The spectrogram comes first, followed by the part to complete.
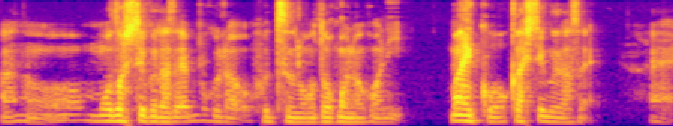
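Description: A man with a Kansai accent speaks at a very fast pace in a somewhat breathy voice at a medium pitch. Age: 20s. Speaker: podcast host. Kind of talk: casual chat. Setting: live stream recording. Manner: animated.

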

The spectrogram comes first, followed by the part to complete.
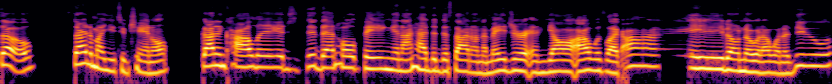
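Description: With an American accent and a normal speaking voice, a woman speaks at a fairly quick pace with ordinary pitch variation. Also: fairly high pitch for a woman. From Michigan, Flint. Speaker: attorney and content creator. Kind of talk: podcast interview.

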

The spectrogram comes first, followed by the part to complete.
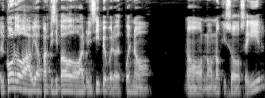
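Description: A man in a Rioplatense accent speaks at a moderate pace with lively intonation. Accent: Rioplatense Spanish (porteño). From Buenos Aires city, Argentina. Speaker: roller skater. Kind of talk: casual chat. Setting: studio.

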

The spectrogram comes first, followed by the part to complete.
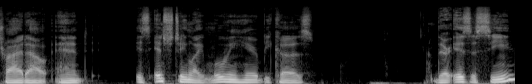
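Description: A man with an American accent and a dark, mellow tone speaks at a moderate pace with ordinary pitch variation and long, frequent pauses. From Sacramento, Northern California. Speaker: rapper. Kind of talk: casual interview chat. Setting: radio studio.

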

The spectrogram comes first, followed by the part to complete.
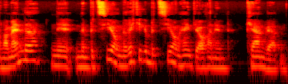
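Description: A man speaks at a moderate pace in a medium pitch, his voice somewhat breathy, on a very clean recording with a silent background. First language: not German (speaking German). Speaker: parenting podcast co-host. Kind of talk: casual chat.

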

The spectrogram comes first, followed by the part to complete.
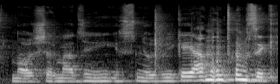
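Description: A man speaks at a fairly high pitch in a European Portuguese accent. Noticeable background noise and audible room echo are present. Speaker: podcast co-host. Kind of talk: casual chat. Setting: home living room.

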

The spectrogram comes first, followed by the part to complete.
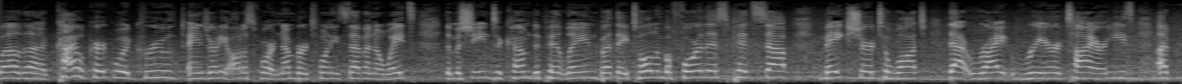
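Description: A woman's high-pitched voice at a moderate pace, with fairly even intonation, very even loudness and noticeable background noise. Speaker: pit reporter. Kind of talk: live pit reporting.

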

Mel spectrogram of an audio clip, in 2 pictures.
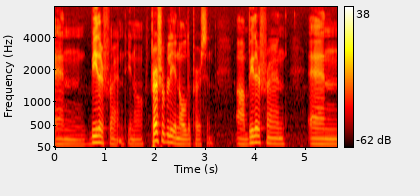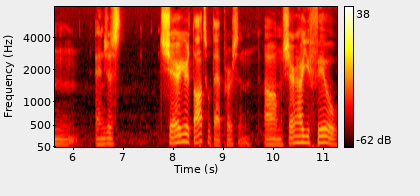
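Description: Over a very clean recording with a silent background, a man with an American accent speaks very slowly at a fairly low pitch, with ordinary pitch variation and long, frequent pauses. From US South (Arkansas, Georgia). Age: 20s. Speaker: church volunteer. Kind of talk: interview, personal testimony. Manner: halting, many fillers.

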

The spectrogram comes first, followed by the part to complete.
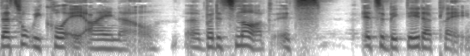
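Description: In a Dutch accent, a woman speaks at medium pitch with vocal fry. Her delivery is fairly slow and monotone, with flat intonation. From Netherlands. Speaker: tech startup co-founder. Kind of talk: casual interview. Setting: office.

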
